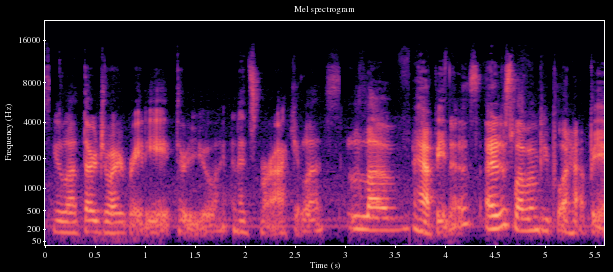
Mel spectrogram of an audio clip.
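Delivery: ordinary delivery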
